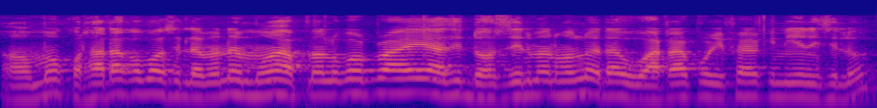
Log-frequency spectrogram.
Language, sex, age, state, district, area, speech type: Assamese, male, 60+, Assam, Charaideo, rural, spontaneous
